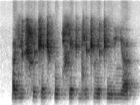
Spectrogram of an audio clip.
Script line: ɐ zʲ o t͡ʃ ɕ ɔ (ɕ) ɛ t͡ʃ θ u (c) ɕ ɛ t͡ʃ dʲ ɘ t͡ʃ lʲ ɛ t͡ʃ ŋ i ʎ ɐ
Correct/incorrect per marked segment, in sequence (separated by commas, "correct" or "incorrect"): incorrect, correct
